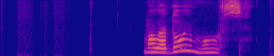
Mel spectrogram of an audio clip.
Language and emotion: Russian, sad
